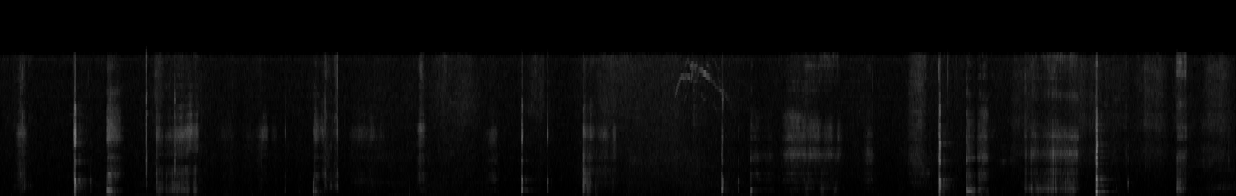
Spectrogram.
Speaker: Feel better, baby? No? How does it feel to have the hiccups, baby?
